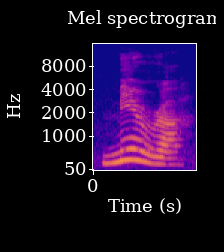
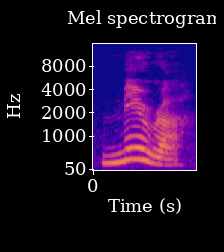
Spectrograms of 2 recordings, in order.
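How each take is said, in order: The two takes are said the same way.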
